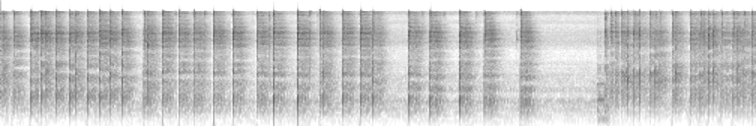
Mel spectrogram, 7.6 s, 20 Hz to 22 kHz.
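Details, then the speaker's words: DIY CNC EDM machine cutting a grade 8 bolt: erratic crackling snaps with short silent gaps; the arc won't stay stable, keeps dropping out as the electrode's Z feed doesn't drop fast enough to keep up. "well as you can hear I'm trying to get a stable arc and it's not happening"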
